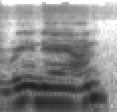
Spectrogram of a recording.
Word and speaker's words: Rene: Rene, I'm Goodrich, Jogunash Shimong, Mushkazibing, and then doing Jabab. I'm from Bad River. I'm Bad River Tribal Elder. My name is pronounced Rene, Robert.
